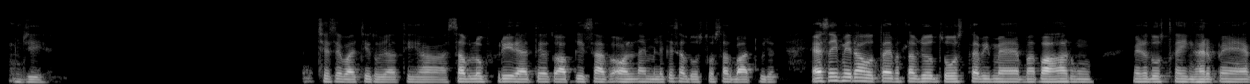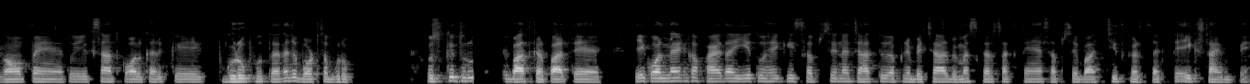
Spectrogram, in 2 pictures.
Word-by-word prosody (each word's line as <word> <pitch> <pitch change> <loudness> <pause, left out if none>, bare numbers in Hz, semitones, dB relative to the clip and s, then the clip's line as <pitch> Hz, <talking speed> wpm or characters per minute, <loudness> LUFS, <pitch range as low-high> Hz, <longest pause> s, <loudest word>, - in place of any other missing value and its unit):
जी। 115 -1 -5 2.7
अच्छे 135 0 -7
से 130 - -3
बातचीत 120 +1 0
हो 115 - -2
जाती 115 +1 -4
है, 115 - -5
हाँ, 115 -1 -3
सब 130 +3 +2
लोग 130 -1 0
फ्री 135 -1 +1
रहते 120 0 +2
हैं, 130 - +1
तो - - -2
आपके 120 +2 +2
हिसाब 125 -1 +1
ऑनलाइन 125 0 +2
में 120 - -2
लेके 120 +3 -4
सब 135 -2 -1
दोस्तों 120 +1 -5
के - - -15
साथ 125 - -1
बात 115 0 +3
हो 120 - -2
जा 115 - -5 0.4
ऐसा 150 +4 +7
ही 180 - +3
मेरा 165 -1 +3
होता 145 -2 +3
है 140 - +6
मतलब 135 0 0
जो 140 0 +3
दोस्त 130 0 0
अभी 130 -1 +2
मैं 130 0 +1 0.2
मैं 125 - +1
बाहर 130 0 +6
हूँ, 125 -1 -3 0.5
मेरे 130 0 0
दोस्त 130 0 -2
कहीं 130 -2 0
घर 125 +1 +3
पे 130 - -1
हैं, 125 -2 0
गाँव 120 +1 +3
पे 130 - 0
हैं, 120 -2 -1
तो 125 - -9
एक 125 0 -5
साथ 130 -1 +1
कॉल 120 0 +3
करके 120 0 -3 0.3
ग्रुप 135 +1 +5
होता 125 0 -2
है 125 - +2
ना 150 - +2
जो 160 - +1
व्हाट्सएप 125 0 0
ग्रुप, 120 -1 -3 0.7
उसके 135 +5 +2
थ्रू 155 -2 0 0.4
बात 125 0 +8
कर 125 - +3
पाते 120 0 +5
हैं। 120 -2 +1 0.4
एक 150 -1 -3
ऑनलाइन 150 +1 +5
का 160 0 -2
फायदा 135 +1 +3
ये 140 0 -1
तो 145 - -3
है 140 0 -3
कि 140 0 -4
सबसे 135 +2 -5
ना 135 -1 -2
चाहते 125 0 -2
हुए 135 - 0
अपने 135 0 -6
विचार-विमर्श 130 +1 0
कर 125 - 0
सकते 125 +1 -7
हैं, 125 0 -2
सबसे 125 +1 -5
बातचीत 120 +3 -2
कर 120 - -1
सकते 120 0 -6
हैं - - -2
एक 135 0 -2
स - - -16
टाइम 115 -2 0
पे। 115 0 -10
125 Hz, 220 wpm, -24 LUFS, 120-135 Hz, 2.7 s, बात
